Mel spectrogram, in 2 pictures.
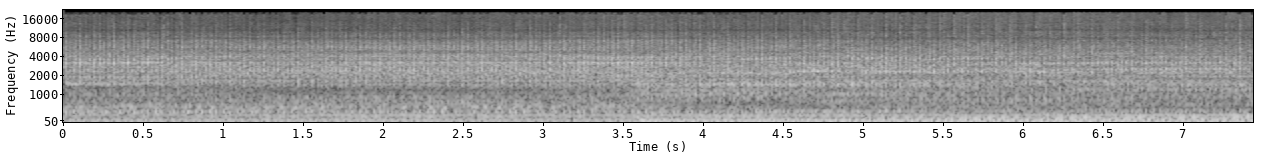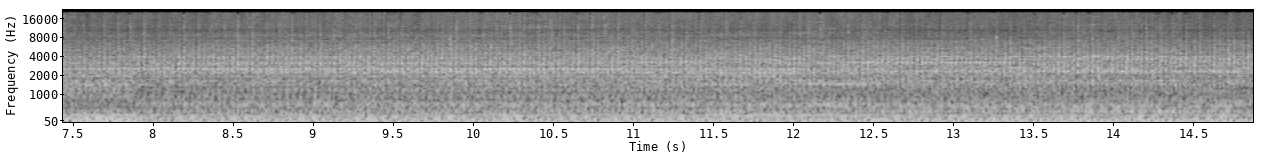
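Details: Mercruiser 3.0 with outdrive at idle: steady low rumble with a loose, repeating knock; cause suspected, not confirmed; knocking at idle.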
